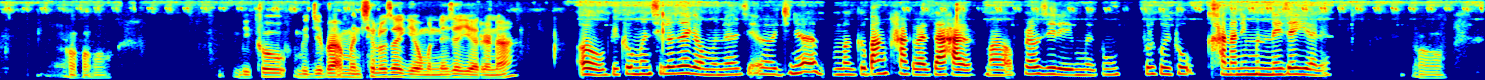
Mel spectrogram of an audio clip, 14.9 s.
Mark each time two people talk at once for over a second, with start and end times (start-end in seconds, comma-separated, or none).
none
